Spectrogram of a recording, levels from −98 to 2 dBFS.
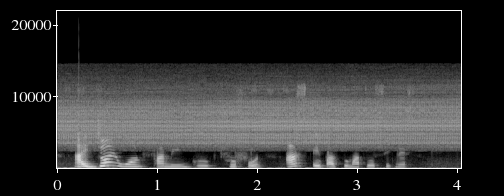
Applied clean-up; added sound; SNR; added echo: none; Insect; 6 dB; none.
